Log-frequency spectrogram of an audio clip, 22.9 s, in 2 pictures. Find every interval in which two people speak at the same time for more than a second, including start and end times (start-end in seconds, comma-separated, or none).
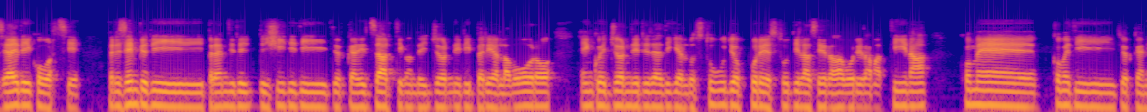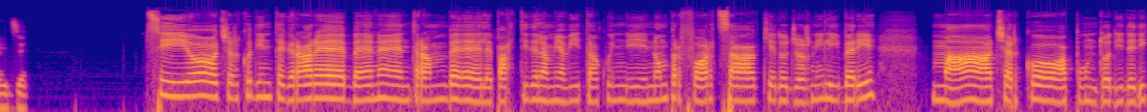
none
